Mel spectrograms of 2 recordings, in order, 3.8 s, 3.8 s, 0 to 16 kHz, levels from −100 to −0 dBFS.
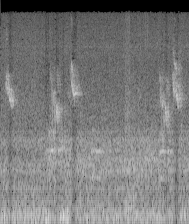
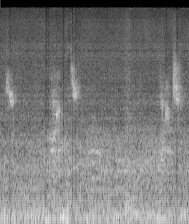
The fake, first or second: second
